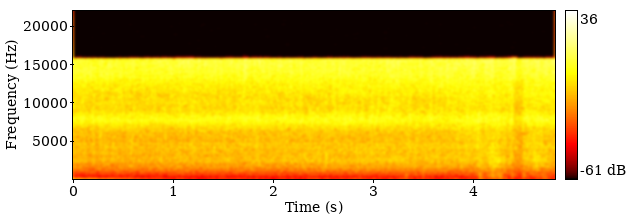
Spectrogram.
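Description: Ground shallot-and-garlic spice paste sizzling steadily in hot oil in an aluminium wok, being fried until fragrant. A wooden spatula scrapes through it about four seconds in.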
